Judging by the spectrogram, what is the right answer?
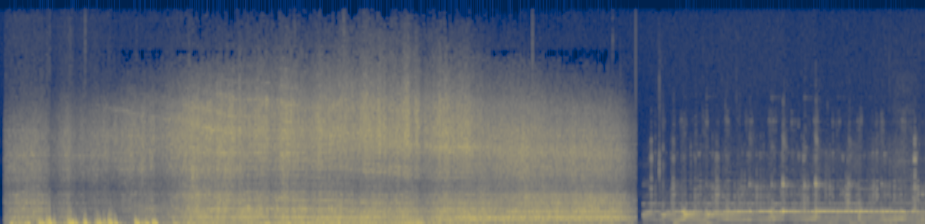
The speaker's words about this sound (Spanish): Tras pasar varias horas en Reykjavik, este mediodía cogíamos por fin el avión y aquí estamos.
